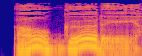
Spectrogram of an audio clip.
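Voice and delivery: dry, unimpressed sarcasm with zero enthusiasm. The manager replies to the narrator's hope for more bridal parties: flat sarcastic voice. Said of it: "she said with a flat voice".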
